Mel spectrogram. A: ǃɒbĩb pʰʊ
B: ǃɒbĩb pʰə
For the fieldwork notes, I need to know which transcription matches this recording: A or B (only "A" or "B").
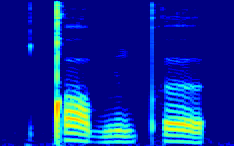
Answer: B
